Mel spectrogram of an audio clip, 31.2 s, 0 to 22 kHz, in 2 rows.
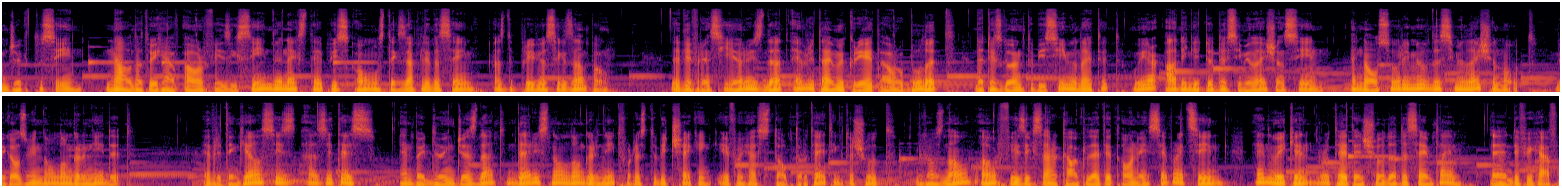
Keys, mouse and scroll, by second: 3.7 Up, 4.9 Up, 5.5 Left, 6.9 Up, 7.3 Up, 7.9 Up, 8.3 Up, 8.7 Right, 11.9 Up, 13.1 Up, 14.4 Up, 14.9 Up, 15.4 Up, 15.8 Up, 16.4 Up, 17.7 Up, 18.3 Up, 19.3 Left.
